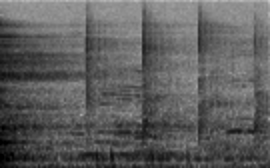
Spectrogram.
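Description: A voice trailing off into a quiet pause, broken by four faint, evenly spaced taps.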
